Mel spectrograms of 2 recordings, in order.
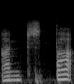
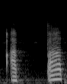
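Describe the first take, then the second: First: Both n and s are sounded before ta. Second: Only a t is sounded before ta. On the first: "bukan ansta" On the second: "atau atta"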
